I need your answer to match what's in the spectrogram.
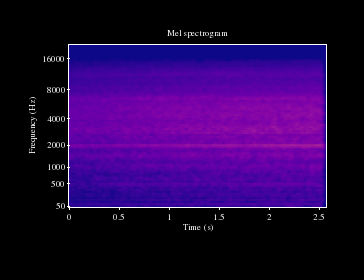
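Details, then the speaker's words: Fristam powder mixer with pump started first, then blender, powder valve still closed: steady high whine over a hissing rush, below 80 dB, normal; the whine disappears once the valve opens to draw powder. "is where you're going to notice when I open the valve to draw the powder, that noise you're hearing, that whine, will be gone."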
